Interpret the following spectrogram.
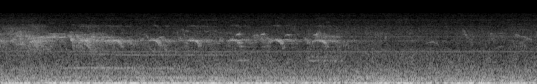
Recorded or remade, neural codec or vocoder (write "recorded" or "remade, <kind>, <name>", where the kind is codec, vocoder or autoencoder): recorded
